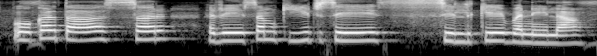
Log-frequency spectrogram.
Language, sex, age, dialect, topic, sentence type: Bhojpuri, female, 25-30, Southern / Standard, agriculture, statement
